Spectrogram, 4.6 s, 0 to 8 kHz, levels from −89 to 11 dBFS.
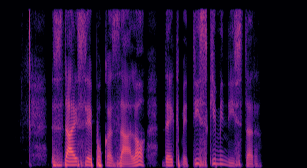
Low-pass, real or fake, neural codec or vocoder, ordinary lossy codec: none; real; none; none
